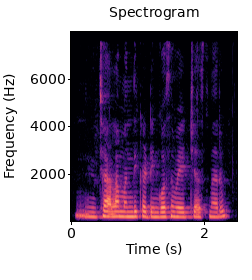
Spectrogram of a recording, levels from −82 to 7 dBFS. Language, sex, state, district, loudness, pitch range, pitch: Telugu, female, Andhra Pradesh, Sri Satya Sai, -17 LUFS, 195-215 Hz, 205 Hz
